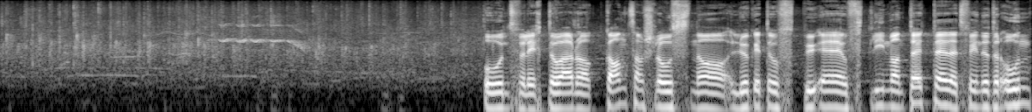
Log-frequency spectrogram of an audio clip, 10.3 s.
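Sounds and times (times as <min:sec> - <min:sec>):
applause: 0:00.0 - 0:06.6
speech: 0:04.8 - 0:10.3.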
